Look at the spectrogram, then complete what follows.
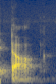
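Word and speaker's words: talk: करेंगे tell next देखिए टी ए एल के है ठीक है ना तो आप पढ़ेंगे टॉक क्या पढ़ेंगे टॉक ठीक है ना स्टार्टिंग में टी है तो आप टॉक पढ़ेंगे इसके बाद क्या है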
